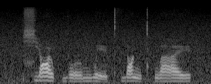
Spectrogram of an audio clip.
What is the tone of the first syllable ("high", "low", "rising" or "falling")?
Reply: falling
